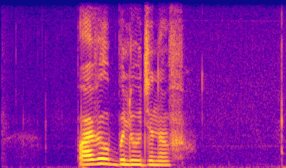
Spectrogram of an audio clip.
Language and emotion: Russian, neutral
